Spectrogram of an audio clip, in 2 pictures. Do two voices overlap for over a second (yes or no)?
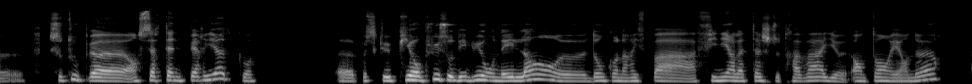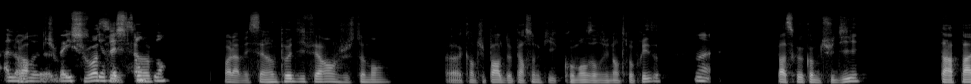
yes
